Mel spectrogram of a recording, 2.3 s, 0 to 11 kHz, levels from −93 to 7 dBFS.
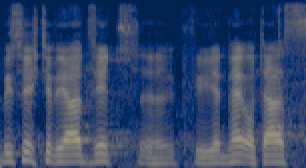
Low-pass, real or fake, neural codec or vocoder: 9.9 kHz; fake; codec, 44.1 kHz, 3.4 kbps, Pupu-Codec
